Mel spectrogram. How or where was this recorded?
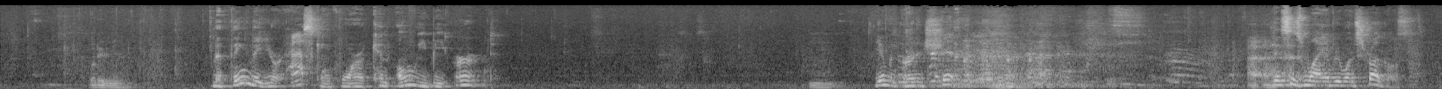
live audience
